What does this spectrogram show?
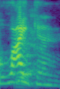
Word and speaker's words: Lycan: like a wolf. Oh, Lycan.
